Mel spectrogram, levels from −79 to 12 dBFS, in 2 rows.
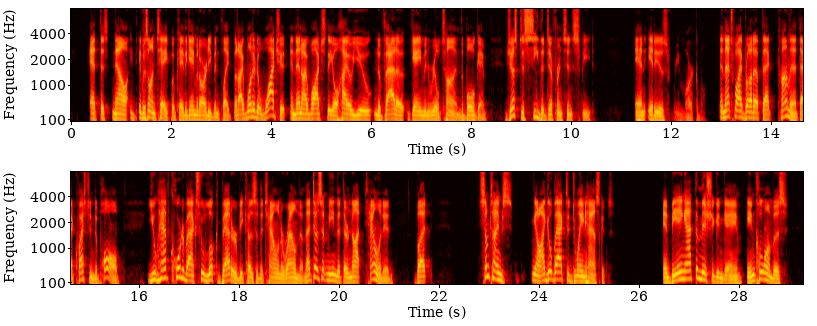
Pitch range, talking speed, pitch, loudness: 105-150 Hz, 195 wpm, 125 Hz, -18 LUFS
